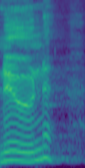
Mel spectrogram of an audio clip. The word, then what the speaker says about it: Nun: Chapter 2, verse 1, now Joshua, the son of, I prefer saying Nun, that'd be the Hebrew pronunciation.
